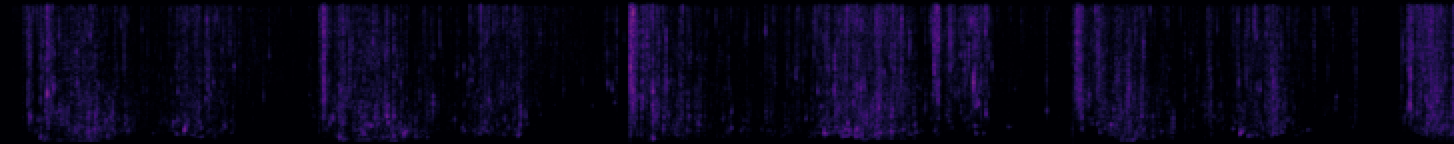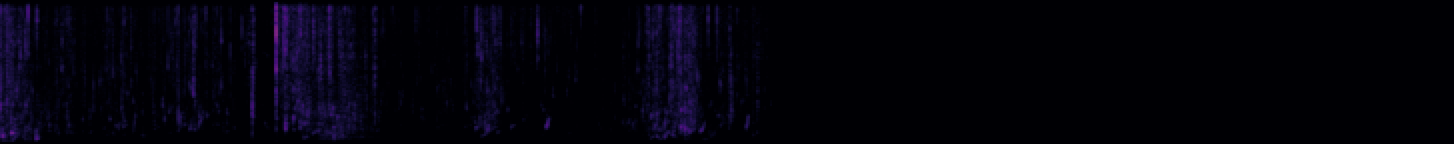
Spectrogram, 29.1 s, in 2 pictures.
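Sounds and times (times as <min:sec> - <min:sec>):
light splashes and lapping of water: 0:00.2 - 0:02.6, 0:03.2 - 0:05.4, 0:06.1 - 0:10.1, 0:10.8 - 0:13.3, 0:14.0 - 0:18.5.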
